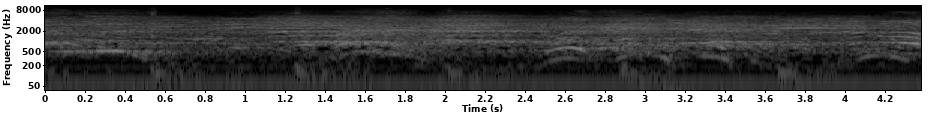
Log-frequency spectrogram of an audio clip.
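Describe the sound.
A basketball is dribbled on a court during a women's game, a quiet, regular series of bounces under a man's steady play-by-play commentary.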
